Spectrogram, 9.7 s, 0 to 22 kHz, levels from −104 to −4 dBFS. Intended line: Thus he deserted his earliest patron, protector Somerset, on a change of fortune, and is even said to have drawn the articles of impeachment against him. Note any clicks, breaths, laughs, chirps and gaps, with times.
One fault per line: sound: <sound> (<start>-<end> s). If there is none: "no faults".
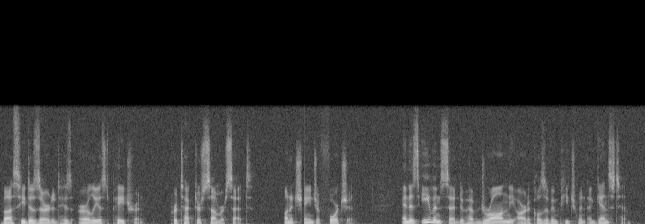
sound: dropout (4.5-4.6 s)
